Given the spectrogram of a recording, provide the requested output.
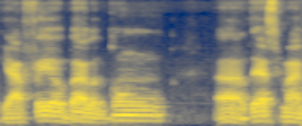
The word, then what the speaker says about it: Yafeuh Balogun: should conad your brother the name is pronounced yafo balagon I say it again yafo balagon uh that's my name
